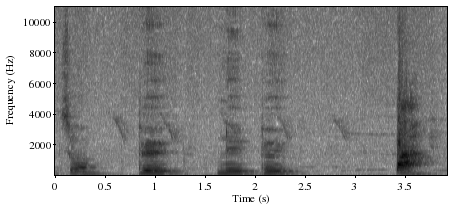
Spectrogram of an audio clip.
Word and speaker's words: pas: So, peut, ne peut pas. We don't pronounce this S. Pas.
